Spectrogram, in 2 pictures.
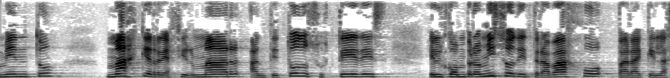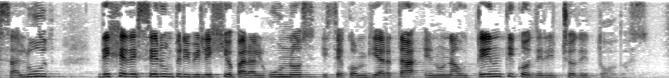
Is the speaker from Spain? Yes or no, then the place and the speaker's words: no; Uruguay; como ciudadana uruguaya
